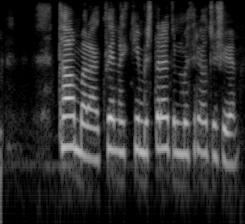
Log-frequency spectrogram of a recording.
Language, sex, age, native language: Icelandic, female, 12, Icelandic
